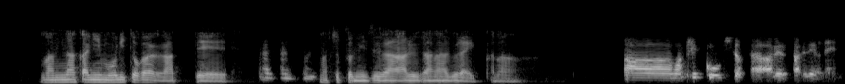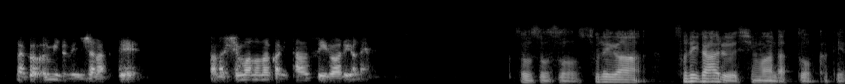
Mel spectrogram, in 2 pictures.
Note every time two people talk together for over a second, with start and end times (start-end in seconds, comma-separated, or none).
none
